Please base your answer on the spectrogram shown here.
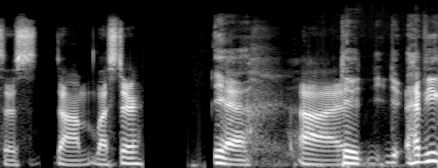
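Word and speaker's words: Leicester: Manchester City Chelsea I always forget how to pronounce this um Lester yeah uh dude have you guys heard about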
